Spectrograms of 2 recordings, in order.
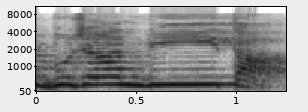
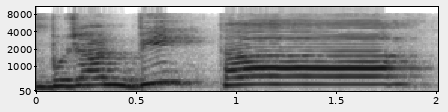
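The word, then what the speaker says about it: भुजान्विता: there is नो दीर्घा इट्स नॉट भुजानवीता इट्स भुजानिता इट्स न small नी विव भुजानविता ता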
